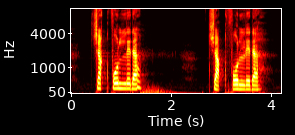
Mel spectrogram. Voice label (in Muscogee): "cakfulletv", Muscogee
